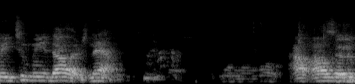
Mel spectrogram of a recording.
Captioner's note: laughter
